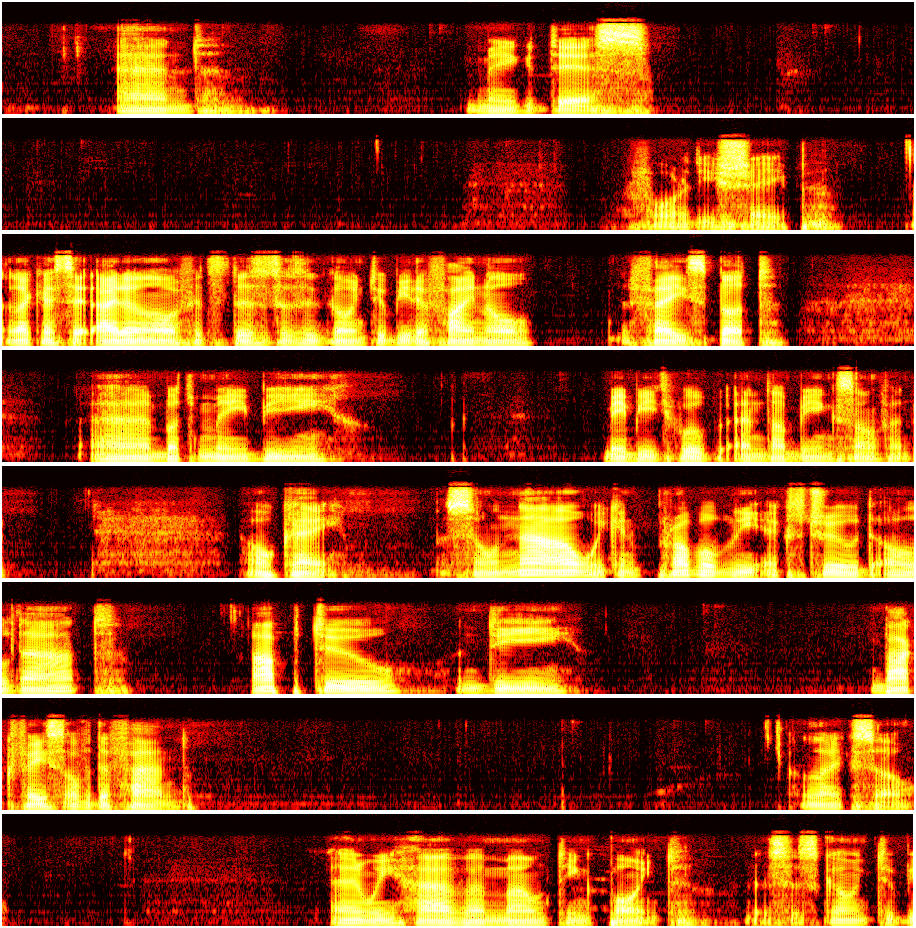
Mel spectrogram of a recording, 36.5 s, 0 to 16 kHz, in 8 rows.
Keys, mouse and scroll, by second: 0.0-0.2 typing, 1.0 click, 2.1 click, 3.1 click, 4.0 click, 4.6 scroll down 1, 4.9-7.1 right drag, 7.1 typing, 8.1 click, 9.3 click, 11.1-18.8 right drag, 11.7-18.8 middle drag, 18.8-20.2 middle drag, 18.8-21.1 right drag, 22.1 click, 23.8 click, 24.6 click, 26.3 click, 30.1 click, 30.9-35.8 right drag, 36.0-36.4 middle drag.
